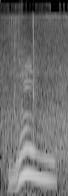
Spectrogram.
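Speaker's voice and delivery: a high happy whoop; joyful woo. Real, not acted. Joyful cry while riding.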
